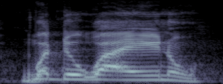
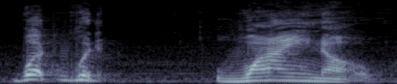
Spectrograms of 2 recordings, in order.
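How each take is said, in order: First: It is said in a Jamaican accent. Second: It is said in the speaker's plain accent.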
